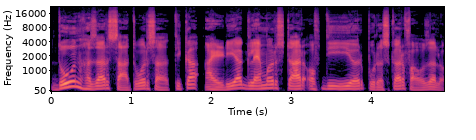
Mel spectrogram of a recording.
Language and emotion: Goan Konkani, neutral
